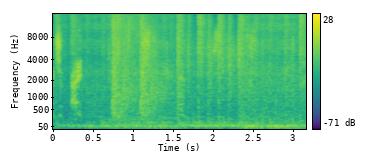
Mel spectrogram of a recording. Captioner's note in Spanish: Disparos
